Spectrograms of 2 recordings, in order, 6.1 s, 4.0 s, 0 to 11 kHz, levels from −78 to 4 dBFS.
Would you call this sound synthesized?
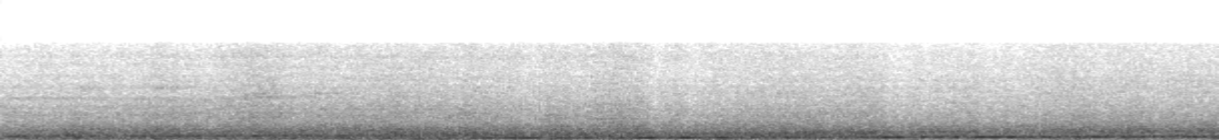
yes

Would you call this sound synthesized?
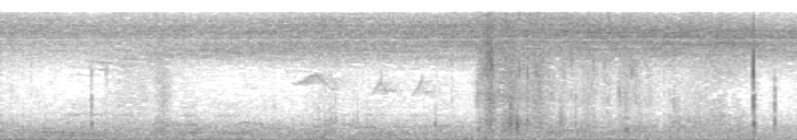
no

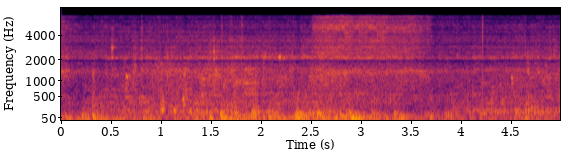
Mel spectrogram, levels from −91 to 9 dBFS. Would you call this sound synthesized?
yes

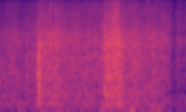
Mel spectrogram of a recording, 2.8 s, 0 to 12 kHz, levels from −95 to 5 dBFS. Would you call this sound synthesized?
no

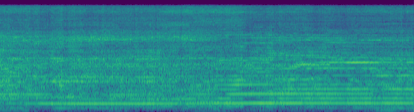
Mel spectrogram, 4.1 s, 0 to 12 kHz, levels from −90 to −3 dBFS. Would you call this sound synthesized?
yes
